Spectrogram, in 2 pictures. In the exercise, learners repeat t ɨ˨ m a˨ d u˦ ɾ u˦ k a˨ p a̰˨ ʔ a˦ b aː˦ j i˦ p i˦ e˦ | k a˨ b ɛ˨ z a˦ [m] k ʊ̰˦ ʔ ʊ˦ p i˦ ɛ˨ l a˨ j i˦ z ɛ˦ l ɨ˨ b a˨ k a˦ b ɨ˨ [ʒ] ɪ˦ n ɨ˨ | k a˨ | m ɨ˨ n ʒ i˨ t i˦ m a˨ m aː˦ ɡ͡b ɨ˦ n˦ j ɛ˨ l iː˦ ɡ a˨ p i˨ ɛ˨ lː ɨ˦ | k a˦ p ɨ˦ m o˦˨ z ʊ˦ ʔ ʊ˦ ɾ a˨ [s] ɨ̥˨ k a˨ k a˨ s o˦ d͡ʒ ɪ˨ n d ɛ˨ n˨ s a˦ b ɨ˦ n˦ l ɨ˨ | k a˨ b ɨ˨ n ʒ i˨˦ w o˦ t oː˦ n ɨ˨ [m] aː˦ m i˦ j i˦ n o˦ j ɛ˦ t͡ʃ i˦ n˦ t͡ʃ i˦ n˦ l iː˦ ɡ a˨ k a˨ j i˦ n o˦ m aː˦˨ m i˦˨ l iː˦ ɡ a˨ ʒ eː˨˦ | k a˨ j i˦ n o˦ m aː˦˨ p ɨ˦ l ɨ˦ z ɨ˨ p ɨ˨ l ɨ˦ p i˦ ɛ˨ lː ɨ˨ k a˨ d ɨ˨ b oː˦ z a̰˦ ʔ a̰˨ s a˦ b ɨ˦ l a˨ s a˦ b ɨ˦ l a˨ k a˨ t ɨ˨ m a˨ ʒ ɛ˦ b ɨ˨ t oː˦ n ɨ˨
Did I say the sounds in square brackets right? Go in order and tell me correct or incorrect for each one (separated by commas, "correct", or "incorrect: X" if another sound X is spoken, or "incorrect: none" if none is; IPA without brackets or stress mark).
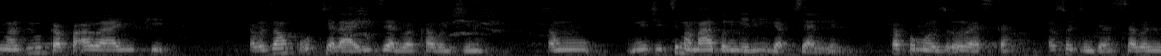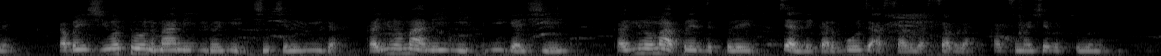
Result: incorrect: ŋ, correct, correct, correct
